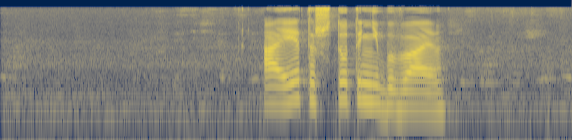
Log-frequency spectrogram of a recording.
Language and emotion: Russian, neutral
